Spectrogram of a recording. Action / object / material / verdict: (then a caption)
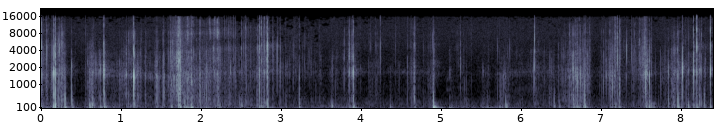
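scrape / beeswax-coated cotton food wrap / waxed cotton / none. A beeswax-coated cotton food wrap covers the microphone while fingertips at its sides squeeze and crinkle the waxy cloth. Dense, irregular crackles and crisp crunches come in uneven bursts, with deep, close thumps underneath and sharp clicks reaching up to bright highs.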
